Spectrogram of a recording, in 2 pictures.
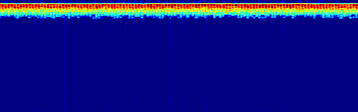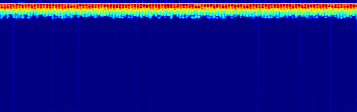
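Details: Korean bush cricket producing a long, unbroken, metallic buzzing song of rapid uniform pulses at constant loudness, no other sounds present.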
